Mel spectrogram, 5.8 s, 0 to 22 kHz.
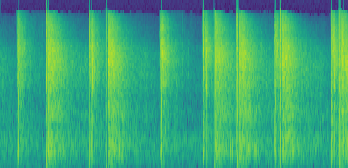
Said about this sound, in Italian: iniziamo con la San 49 colpi alta, fonti pirotecnica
